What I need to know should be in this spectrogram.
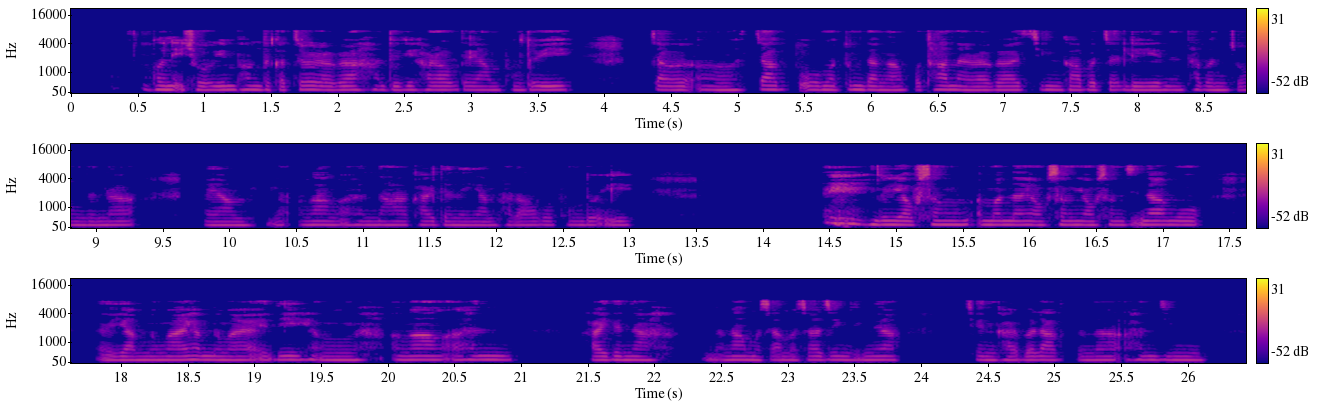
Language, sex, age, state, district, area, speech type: Manipuri, female, 30-45, Manipur, Imphal East, rural, spontaneous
